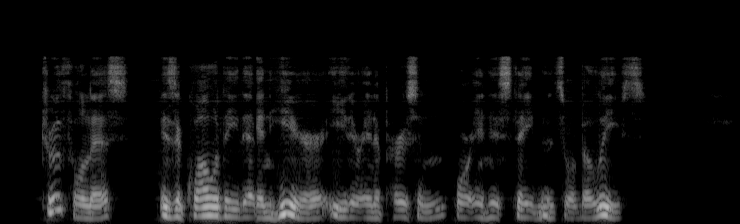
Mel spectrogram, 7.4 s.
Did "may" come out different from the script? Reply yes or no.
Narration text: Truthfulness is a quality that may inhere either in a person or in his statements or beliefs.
yes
